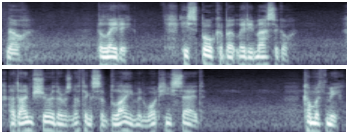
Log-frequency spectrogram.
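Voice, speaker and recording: A man's voice: lowish voice, fairly even intonation, unhurried, long pauses, fairly bright tone, slightly rough. An actor in a radio drama playing a proud nobleman of the old Japanese court, formal and questioning in manner. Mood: suspicious.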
